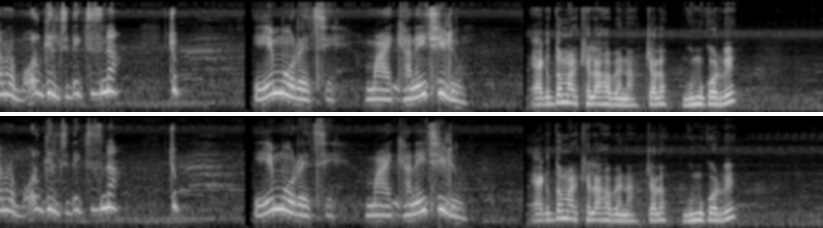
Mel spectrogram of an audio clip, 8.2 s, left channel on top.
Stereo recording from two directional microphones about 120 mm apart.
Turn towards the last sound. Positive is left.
turn(degrees=10)  # may be behind; listen again after turning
